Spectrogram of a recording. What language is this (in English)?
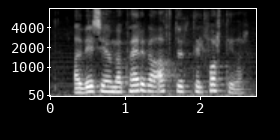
Icelandic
